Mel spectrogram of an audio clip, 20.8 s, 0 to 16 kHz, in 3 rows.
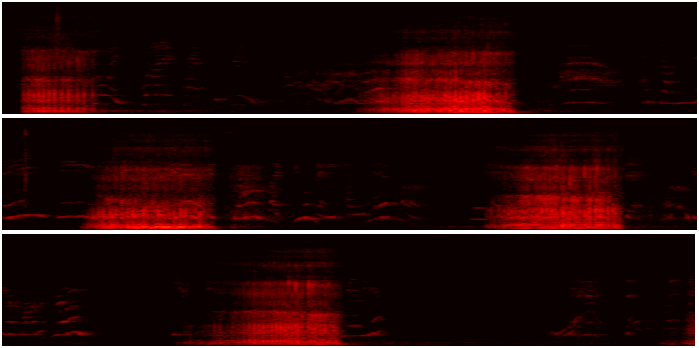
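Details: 28-year-old man, asleep and unaware he snores: loud, rough, rumbling snores about every four seconds (roughly 14 a minute), with soft whistling and snuffling between; snoring.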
